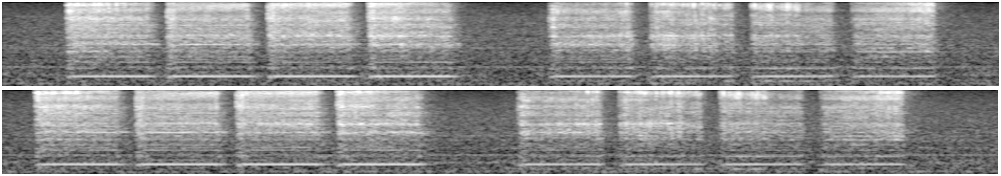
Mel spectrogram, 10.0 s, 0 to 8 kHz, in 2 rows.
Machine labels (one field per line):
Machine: slide rail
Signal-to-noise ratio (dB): 6 dB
